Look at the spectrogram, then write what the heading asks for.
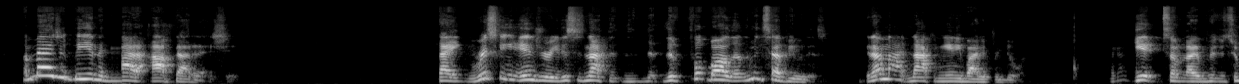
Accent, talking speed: American, 180 wpm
